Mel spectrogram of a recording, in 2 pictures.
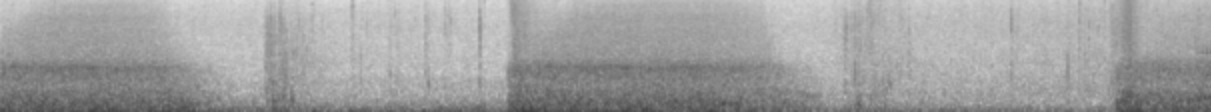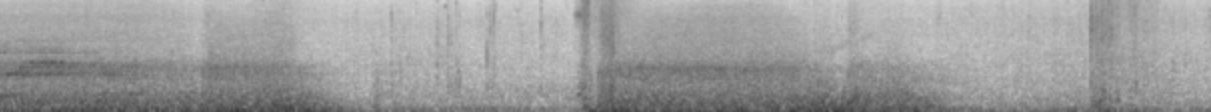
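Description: Heavy rain and rolling thunder on an extreme storm planet in the video game No Man's Sky, loud and continuous, with several deep thunder surges swelling and fading across the whole stretch.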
